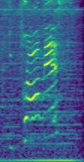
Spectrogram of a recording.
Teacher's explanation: Veja que a palavra you é reduzida para ya. Então, you é como deveria falar e ya é como os nativos falam, às vezes, a palavra você.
